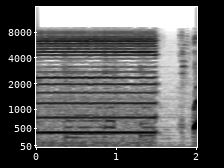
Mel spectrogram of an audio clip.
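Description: Pop song recording: one long held note with bright overtones that cuts off suddenly about three-quarters of the way through, leaving a brief near-silent break. A short bending vocal sound starts right at the end.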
